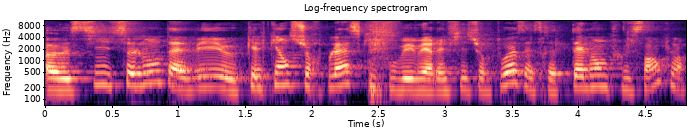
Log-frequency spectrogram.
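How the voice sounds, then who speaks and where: Her voice has a dark, mellow tone at a medium pitch. The woman speaks at a fairly quick pace with ordinary pitch variation. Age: 30s. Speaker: entrepreneur, start-up founder. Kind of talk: casual podcast interview. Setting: podcast recording.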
